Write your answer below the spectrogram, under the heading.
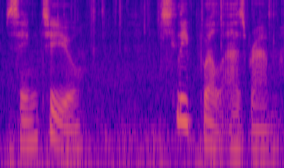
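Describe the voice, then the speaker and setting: A man's voice: low-pitched, wildly swooping pitch, slow pace, very noisy, exaggerated voice. A man playing a cheeky, chatty young traveler in a story game, talking in a playful, teasing, casual way. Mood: friendly.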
